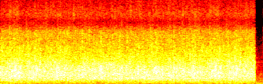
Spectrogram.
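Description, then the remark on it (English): Dense, steady applause for a speaker's words, many hands clapping at once in an even, hissing wash. It holds a constant level for nearly four seconds, then cuts off abruptly. No voices are heard. “I actually need to applaud you for what you just said.”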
